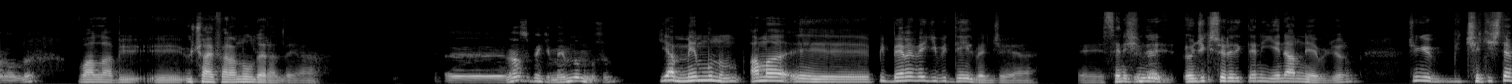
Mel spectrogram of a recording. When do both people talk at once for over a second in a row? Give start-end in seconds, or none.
none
